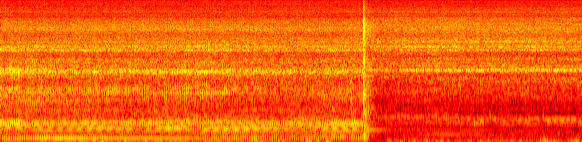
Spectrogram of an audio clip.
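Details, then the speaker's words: Electric motor from a hydraulic press, run with no load: rough, gravelly whirr over the hum, still rumbling as it coasts after power off; front and rear bearings worn, balls loose, needs new bearings. "None of that sound should be happening right now. With the power off, that's the bearings making that kind of noise."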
